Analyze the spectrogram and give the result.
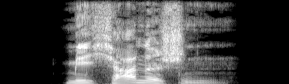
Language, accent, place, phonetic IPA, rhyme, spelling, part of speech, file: German, Germany, Berlin, [meˈçaːnɪʃn̩], -aːnɪʃn̩, mechanischen, adjective, De-mechanischen.ogg
- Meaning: inflection of mechanisch: 1. strong genitive masculine/neuter singular 2. weak/mixed genitive/dative all-gender singular 3. strong/weak/mixed accusative masculine singular 4. strong dative plural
